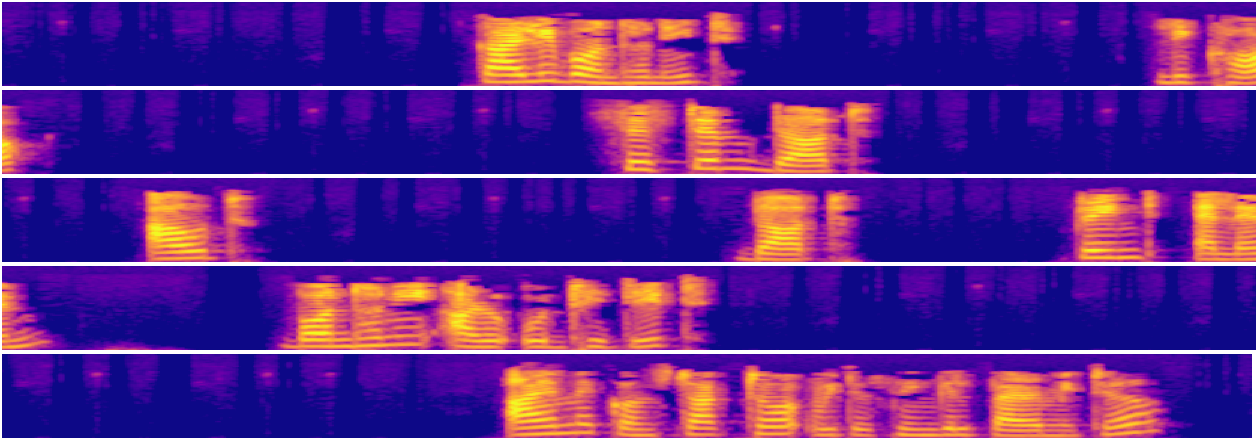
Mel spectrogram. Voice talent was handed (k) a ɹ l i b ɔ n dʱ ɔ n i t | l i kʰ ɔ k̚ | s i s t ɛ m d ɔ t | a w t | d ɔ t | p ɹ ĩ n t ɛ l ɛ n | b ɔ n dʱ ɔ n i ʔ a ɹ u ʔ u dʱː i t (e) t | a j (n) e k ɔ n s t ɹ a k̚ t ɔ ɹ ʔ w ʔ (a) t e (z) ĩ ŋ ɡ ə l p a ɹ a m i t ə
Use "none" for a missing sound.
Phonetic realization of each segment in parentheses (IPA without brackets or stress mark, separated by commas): k, i, m, i, s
